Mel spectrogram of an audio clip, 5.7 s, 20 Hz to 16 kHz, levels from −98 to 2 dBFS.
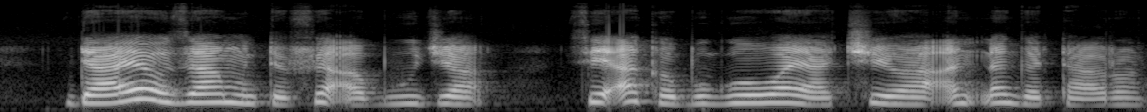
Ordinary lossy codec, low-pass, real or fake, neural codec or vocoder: none; 14.4 kHz; real; none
